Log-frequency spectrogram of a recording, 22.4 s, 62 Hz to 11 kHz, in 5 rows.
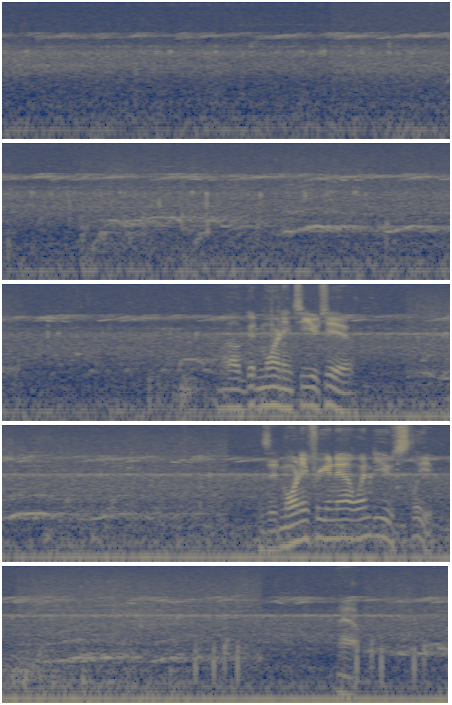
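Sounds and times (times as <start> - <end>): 
scattered underwater crackles: 1.4 - 22.3
hissing underwater noise: 3.6 - 22.3
whale moaning: 5.2 - 22.3
speech: 11.4 - 12.6, 16.1 - 18.2.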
